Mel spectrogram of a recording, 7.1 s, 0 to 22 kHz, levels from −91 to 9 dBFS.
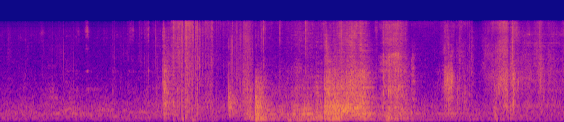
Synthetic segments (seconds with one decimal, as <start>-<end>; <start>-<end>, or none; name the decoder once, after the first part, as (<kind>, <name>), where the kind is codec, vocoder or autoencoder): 0.0-2.6 (vocoder, Vocos); 5.9-7.1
